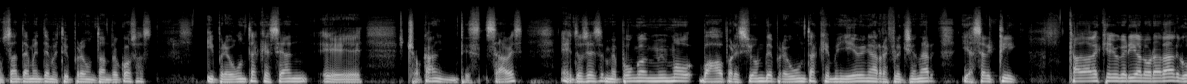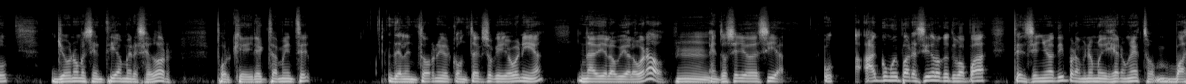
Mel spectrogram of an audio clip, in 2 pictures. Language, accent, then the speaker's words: Spanish; Cuba; soñar tan grande en mi país natal, en Cuba, era algo que era criticado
